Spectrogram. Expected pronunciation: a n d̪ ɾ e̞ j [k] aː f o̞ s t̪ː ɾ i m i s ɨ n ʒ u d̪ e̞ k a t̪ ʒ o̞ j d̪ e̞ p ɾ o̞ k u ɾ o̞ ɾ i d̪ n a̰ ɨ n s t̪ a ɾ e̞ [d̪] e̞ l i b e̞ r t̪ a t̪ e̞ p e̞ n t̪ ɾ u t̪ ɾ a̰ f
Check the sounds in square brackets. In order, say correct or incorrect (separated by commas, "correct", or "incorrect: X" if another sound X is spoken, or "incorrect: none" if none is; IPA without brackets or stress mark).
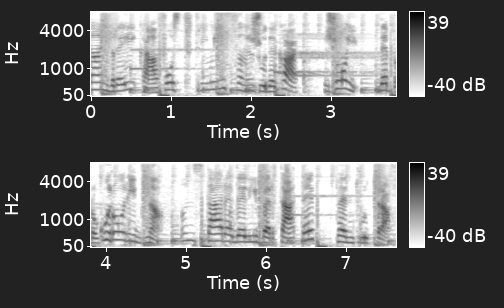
correct, correct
